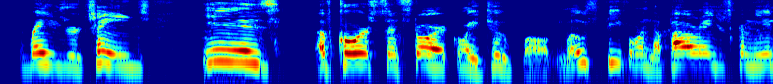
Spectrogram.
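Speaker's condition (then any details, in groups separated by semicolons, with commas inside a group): Cerebral palsy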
